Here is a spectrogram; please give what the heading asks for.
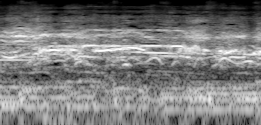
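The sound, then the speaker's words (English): Teenage fangirls squeal and scream together at an autograph signing, a dense, continuous, high-pitched crowd shriek that stays loud and steady throughout without pause. “Sorry for all the teenagers squealing”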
